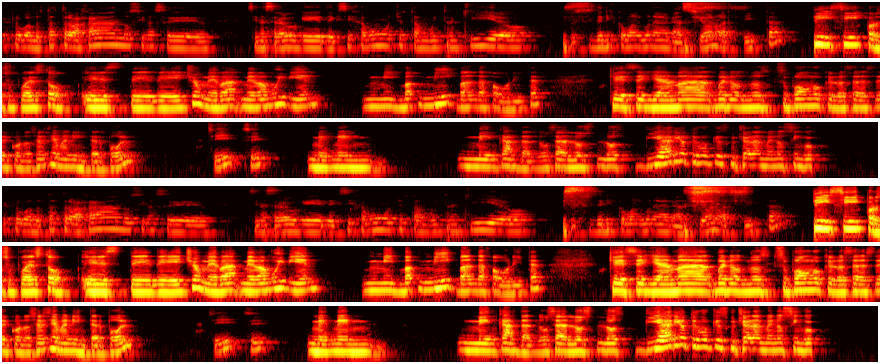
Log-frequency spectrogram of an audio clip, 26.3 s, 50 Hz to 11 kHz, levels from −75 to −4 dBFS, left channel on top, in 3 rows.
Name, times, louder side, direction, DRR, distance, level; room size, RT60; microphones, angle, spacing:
voice 1, 0.0-2.1 2.5-5.2 5.7-7.8 19.6-20.2, left 2 dB, 85° left, 2.0 m, -38 dB
voice 2, 6.9-7.2 8.1-11.9 12.4-18.9 20.6-21.4 22.1-25.7, right 6 dB, 60° right, 0.5 m, -25 dB
10.0 x 6.4 x 4.6 m
head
